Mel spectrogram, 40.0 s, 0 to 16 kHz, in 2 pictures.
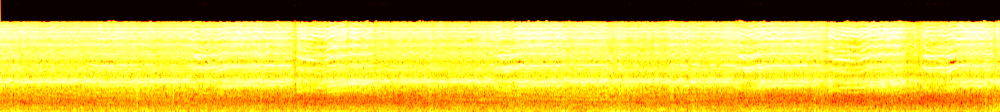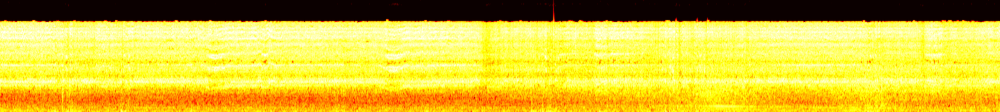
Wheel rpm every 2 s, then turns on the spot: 230, 230, 220, 220, 230, 230, 240, 230, 220, 220, 230, 230, 230, 230, 230, 230, 230, 230, 230, 230.
none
